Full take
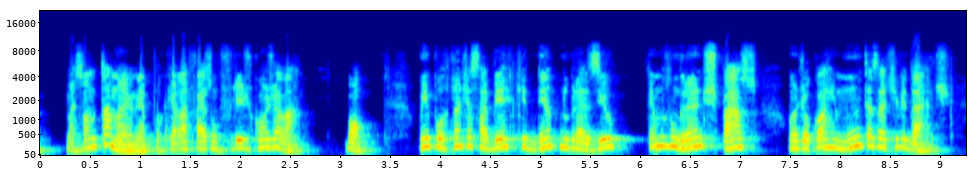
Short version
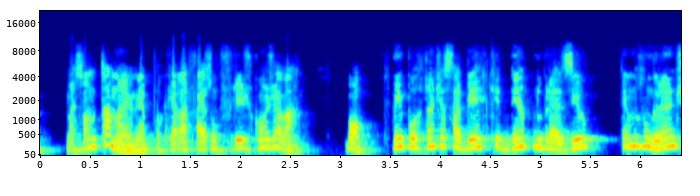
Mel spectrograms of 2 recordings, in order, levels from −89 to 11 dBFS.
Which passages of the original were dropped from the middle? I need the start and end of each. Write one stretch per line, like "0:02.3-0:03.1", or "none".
0:03.5-0:03.7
